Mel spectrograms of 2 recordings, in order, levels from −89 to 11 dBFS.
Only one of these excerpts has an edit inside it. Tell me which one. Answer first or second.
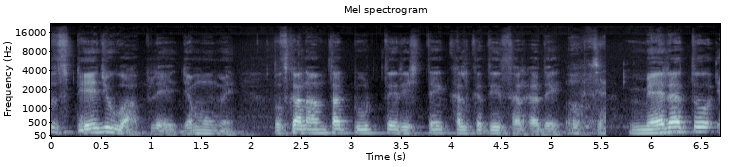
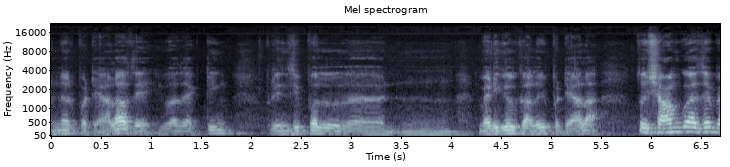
first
